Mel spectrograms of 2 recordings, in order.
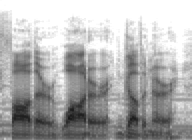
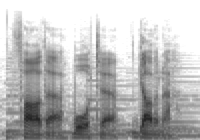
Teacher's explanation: the R at the end of words is still pronounced, like father, water, governor, whereas in modern received pronunciation, or King's English, it would be father, water, governor. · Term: rhoticity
